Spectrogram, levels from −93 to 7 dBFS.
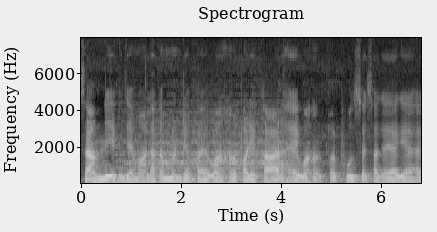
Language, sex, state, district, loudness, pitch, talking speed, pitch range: Hindi, male, Bihar, Katihar, -20 LUFS, 105 Hz, 160 wpm, 100-110 Hz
